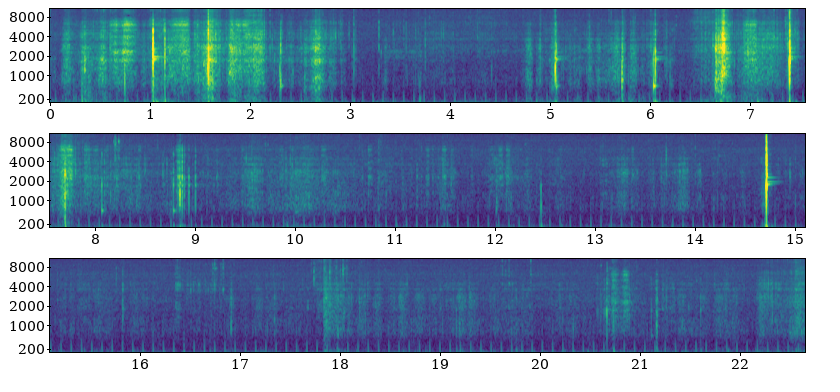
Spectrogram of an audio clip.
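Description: Footsteps crunching on a dirt and gravel trail at a walking pace, with scuffs and knocks and one sharp click about fifteen seconds in.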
